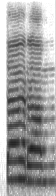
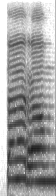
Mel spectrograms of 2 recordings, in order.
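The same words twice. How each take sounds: The two takes are said the same way.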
